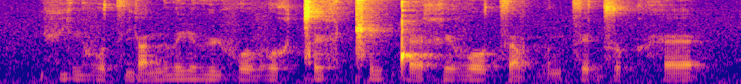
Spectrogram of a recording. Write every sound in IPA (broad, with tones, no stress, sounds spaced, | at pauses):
f j i˧ v ʊ˨ t͡s j ɐ˨˦ n ð i˦ ð y˦˨ f ʊ˧ v ʊ˦ x ǀ ɪ˦ x ǁ i˦ ǃ ɛ˨ x ɪ˦ v o˧ t͡s ɐ˧ v b ʊ˧ n t͡s ɪ˦ d͡z ʊ˦˨ k h ɛ˦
